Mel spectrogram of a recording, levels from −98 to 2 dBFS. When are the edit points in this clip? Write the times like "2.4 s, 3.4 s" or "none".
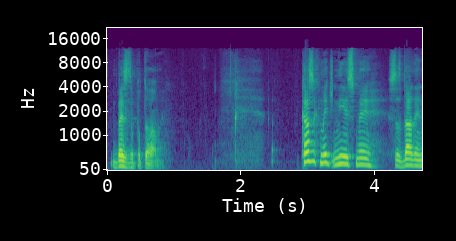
3.3 s

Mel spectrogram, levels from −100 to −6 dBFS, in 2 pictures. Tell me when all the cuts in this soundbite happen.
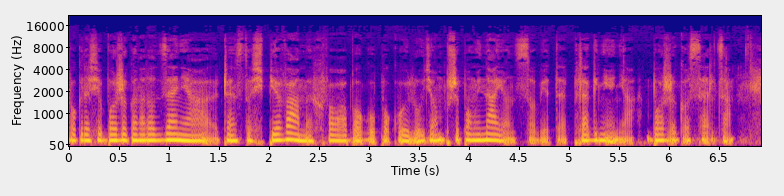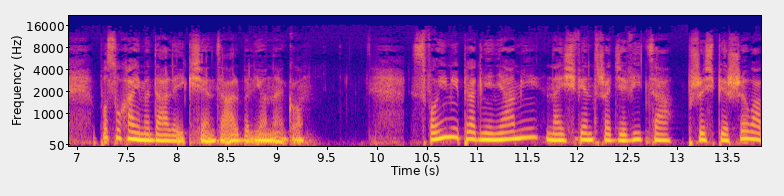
5.7 s, 10.3 s

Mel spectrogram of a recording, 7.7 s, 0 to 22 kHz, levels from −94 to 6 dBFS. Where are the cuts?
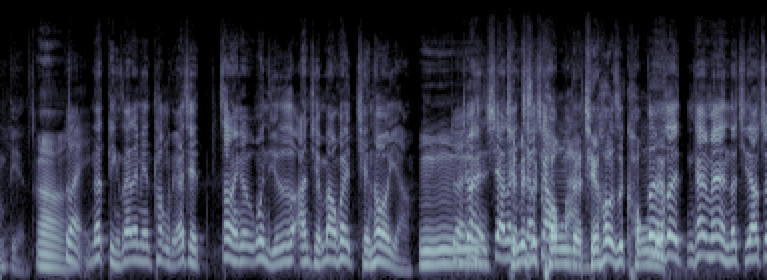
2.1 s, 6.6 s

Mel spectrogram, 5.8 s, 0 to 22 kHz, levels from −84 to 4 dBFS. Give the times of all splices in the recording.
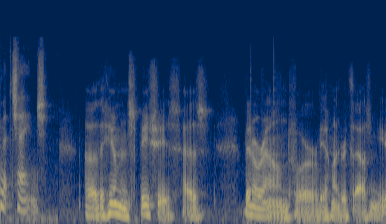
4.8 s

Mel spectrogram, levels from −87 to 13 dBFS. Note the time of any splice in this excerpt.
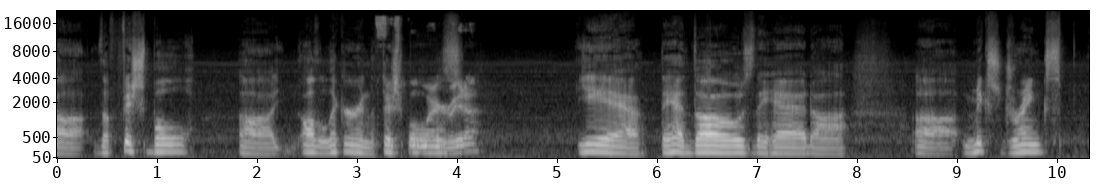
none

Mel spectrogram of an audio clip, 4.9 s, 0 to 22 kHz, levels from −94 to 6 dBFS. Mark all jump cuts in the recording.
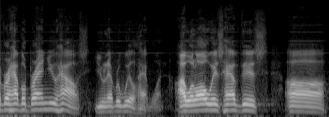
2.5 s

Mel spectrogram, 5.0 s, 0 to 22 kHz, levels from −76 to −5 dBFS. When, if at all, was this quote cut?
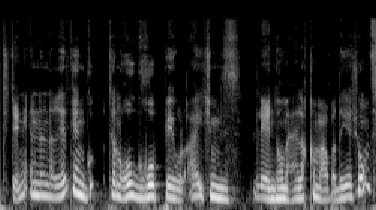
none

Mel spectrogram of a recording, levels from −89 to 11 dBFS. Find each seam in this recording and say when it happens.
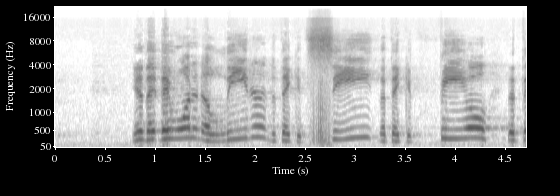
none

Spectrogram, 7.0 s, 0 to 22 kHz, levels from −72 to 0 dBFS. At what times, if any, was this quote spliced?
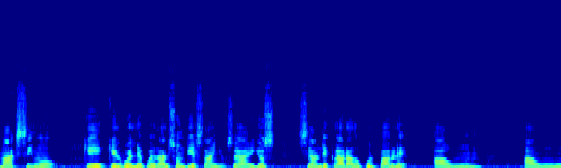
none

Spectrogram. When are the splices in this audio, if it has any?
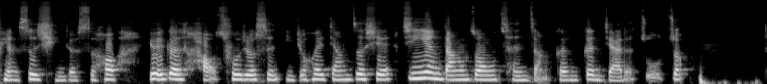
4.0 s

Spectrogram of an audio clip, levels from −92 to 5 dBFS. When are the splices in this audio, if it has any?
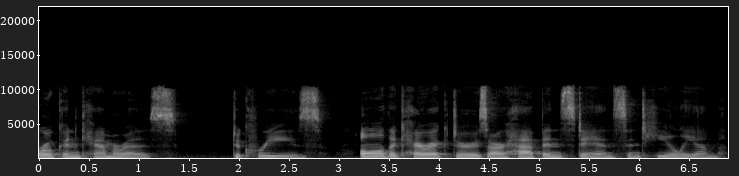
3.0 s

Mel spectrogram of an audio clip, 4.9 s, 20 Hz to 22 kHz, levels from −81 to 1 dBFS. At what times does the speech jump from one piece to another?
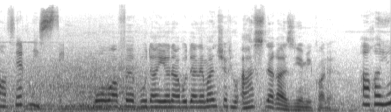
2.9 s

